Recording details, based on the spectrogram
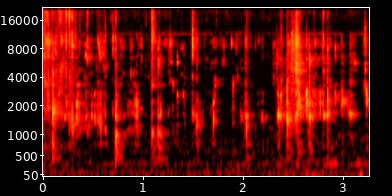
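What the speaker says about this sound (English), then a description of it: "Pouring it." Tea poured from a pot into a cup, a light-green brew splashing in a thin trickling stream with irregular drips and splatters, quiet and close, with no talking.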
